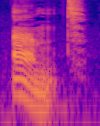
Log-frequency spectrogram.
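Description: It is said with an American pronunciation. "In the US, it is kind of pronounced more like ant"

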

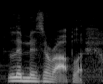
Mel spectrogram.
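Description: It is said with English sounds, like 'miserable'. "But English speakers would just say Les Miserables"

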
